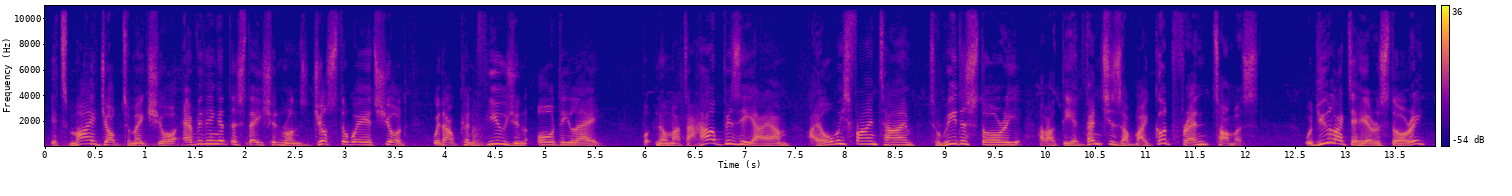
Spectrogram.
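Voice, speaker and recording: A man playing a station worker character hosts a children's storytime, reading stories for young viewers in a scripted, animated style and speaking straight to the listener. His voice sits high at a moderate pace, with background music behind it.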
